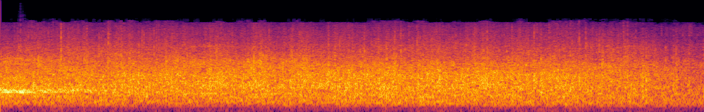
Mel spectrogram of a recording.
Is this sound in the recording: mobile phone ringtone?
no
